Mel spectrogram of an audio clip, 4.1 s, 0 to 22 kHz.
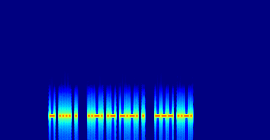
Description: Morse code, heard as a keyed tone, about 50 wpm, 700 Hz. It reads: THE FACE OF
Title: Sets of 3 Words 50wpm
